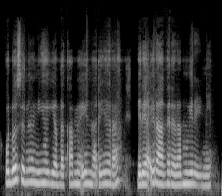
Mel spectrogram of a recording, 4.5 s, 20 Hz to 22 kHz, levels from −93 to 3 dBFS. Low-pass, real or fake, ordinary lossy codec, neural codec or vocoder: 19.8 kHz; fake; MP3, 96 kbps; codec, 44.1 kHz, 2.6 kbps, DAC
